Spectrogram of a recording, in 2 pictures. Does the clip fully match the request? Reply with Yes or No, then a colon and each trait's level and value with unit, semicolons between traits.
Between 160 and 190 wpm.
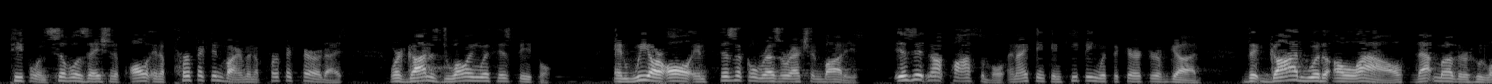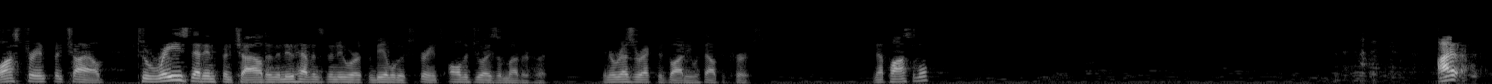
Yes: average, 175 wpm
